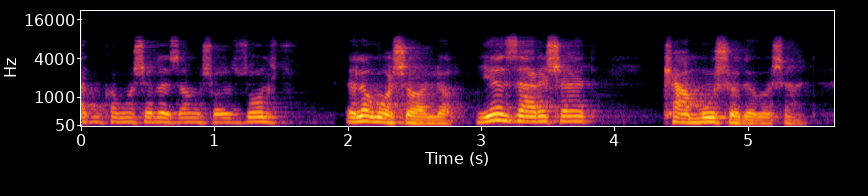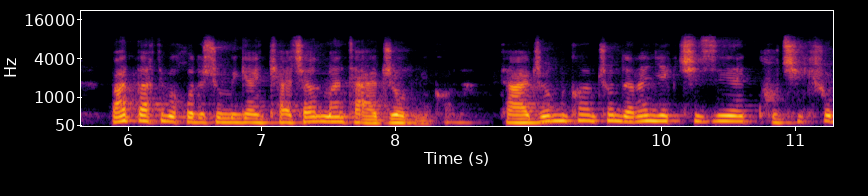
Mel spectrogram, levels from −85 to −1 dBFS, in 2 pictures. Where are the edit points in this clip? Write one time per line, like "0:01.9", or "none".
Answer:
none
